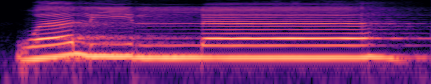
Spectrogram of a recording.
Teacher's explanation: lam jalalah dibunyikan secara tarqik sebab huruf sebelumnya berbaris kasrah maka dibacanya tipis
